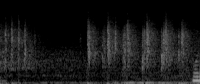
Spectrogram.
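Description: Quick run of hand claps, about seven a second, starting about a second in after a moment of quiet.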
